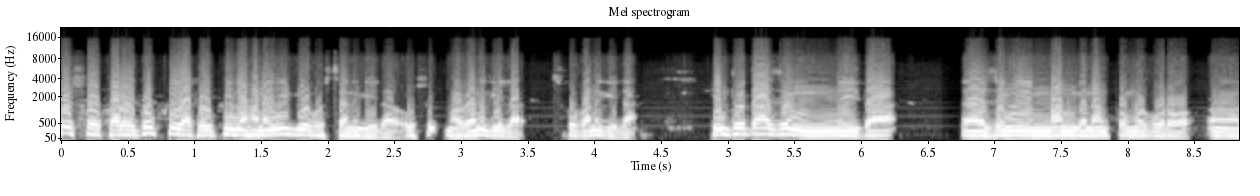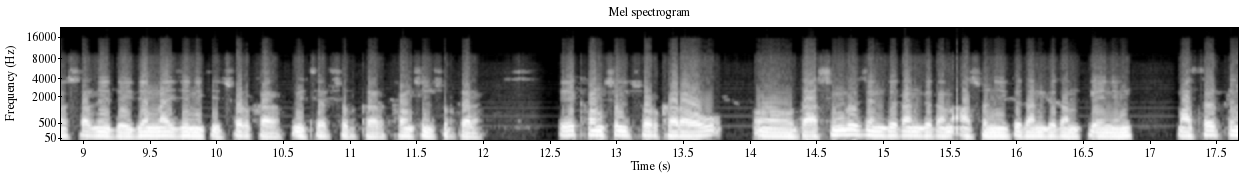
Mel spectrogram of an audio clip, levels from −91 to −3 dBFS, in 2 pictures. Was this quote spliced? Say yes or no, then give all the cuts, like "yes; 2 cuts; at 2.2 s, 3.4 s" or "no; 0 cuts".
no; 0 cuts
